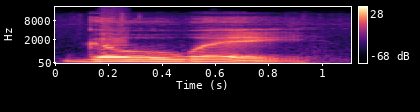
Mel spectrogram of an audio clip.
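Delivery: loud panicked shout. A narrator's reading. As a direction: yell it at the door. Scared narrator yells at door.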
